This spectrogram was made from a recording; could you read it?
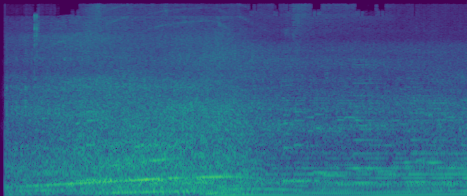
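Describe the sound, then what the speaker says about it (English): A bus drives along in a film scene, its engine a steady low rumble with a rising whine and road noise, heard at moderate level throughout with no voices. "He gets into his bus and drives to Taipo"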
